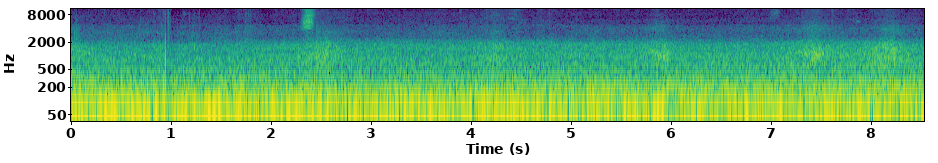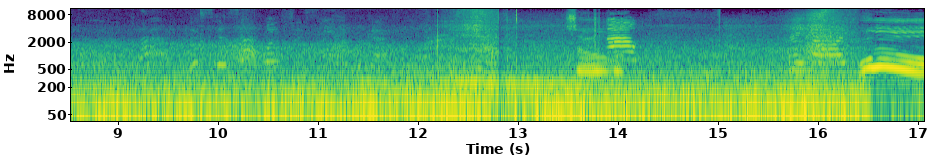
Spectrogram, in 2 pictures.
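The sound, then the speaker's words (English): A motorbike charges past, going westbound on the A303 by Stonehenge, over a constant, heavy road rumble, its engine whine rising and falling in pitch as it passes, with another rising whine near the end. “Motorbike's charging past us here.”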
